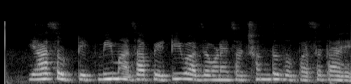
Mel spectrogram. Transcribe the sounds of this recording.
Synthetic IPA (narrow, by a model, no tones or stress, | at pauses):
jasuʈːiːk̪miːmad͡zʱapeʈiːʋad͡zəʋɳjat͡sat͡ɕʰənd̪əd͡zopasət̪aɦe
